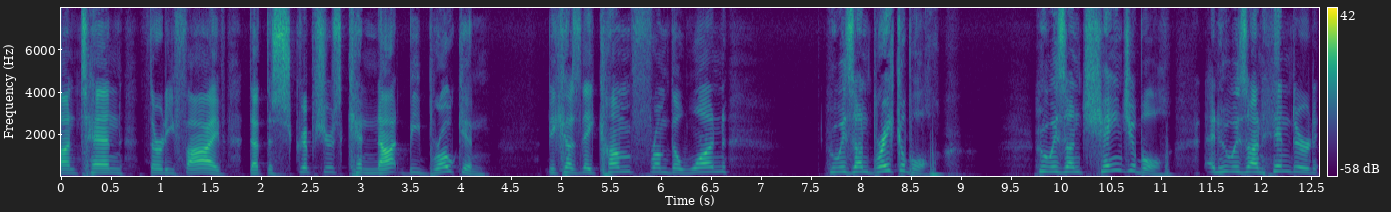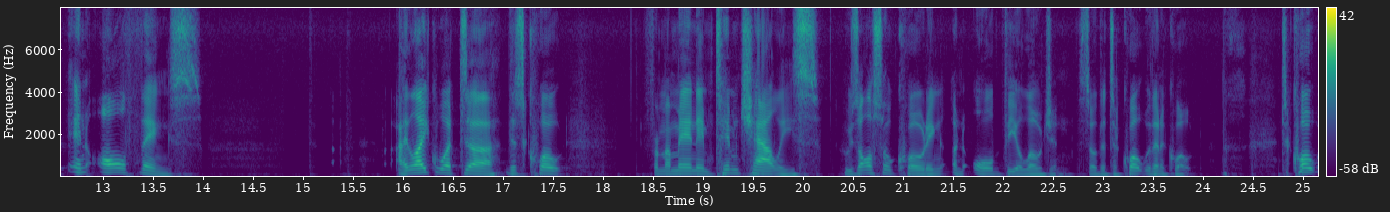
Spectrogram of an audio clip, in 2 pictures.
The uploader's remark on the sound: Sunday Morning Sermon Audio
